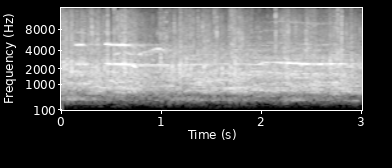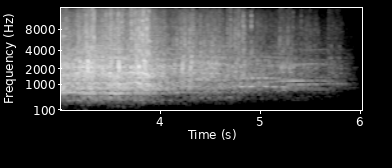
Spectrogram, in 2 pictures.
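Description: A large crowd cheers and whistles loudly outdoors, then fades away.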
